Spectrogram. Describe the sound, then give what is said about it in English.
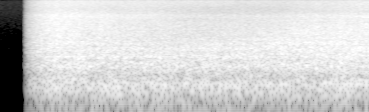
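A steady, full roar of ocean surf begins abruptly and holds at an even level without distinct individual breakers, a continuous wash of waves with no voices. “Now this is the life, lounging in the sun, listening to the soothing sounds of the ocean, collecting colorful seashells.”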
